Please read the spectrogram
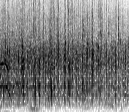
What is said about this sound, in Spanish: Si ese es el aplauso, dáselo más fuerte. Si ese es el aplauso, dáselo más fuerte.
